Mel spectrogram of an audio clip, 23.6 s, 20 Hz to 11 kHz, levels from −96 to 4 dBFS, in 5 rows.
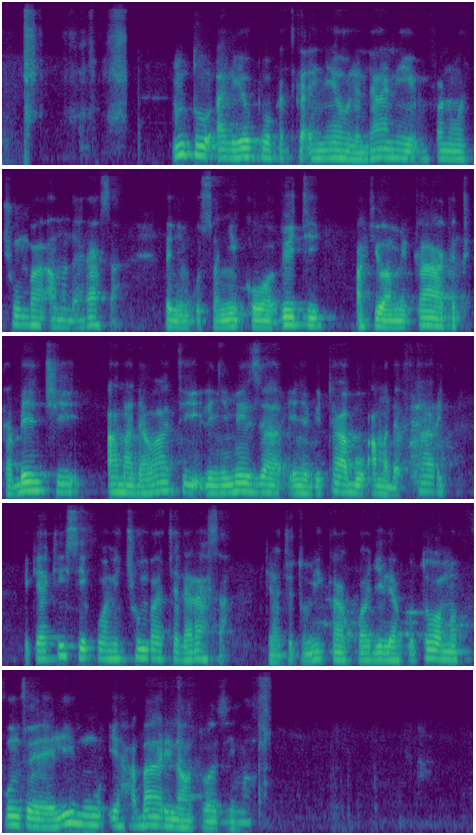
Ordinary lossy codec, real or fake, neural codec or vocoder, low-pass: Opus, 16 kbps; fake; codec, 44.1 kHz, 7.8 kbps, DAC; 9.9 kHz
